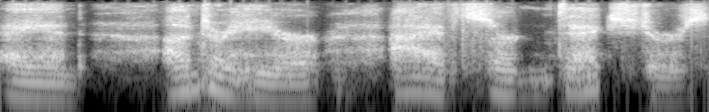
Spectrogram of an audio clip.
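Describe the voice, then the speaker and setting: Someone whispers at a very slow pace. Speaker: software trainer. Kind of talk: webinar tutorial. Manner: casual, hesitant with fillers.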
